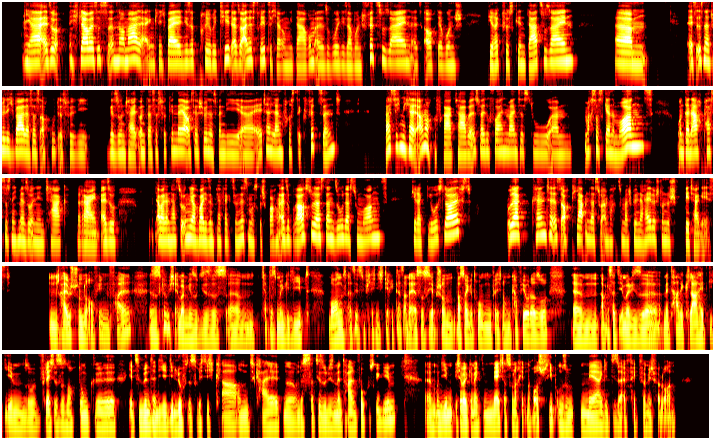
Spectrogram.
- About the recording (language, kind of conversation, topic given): German, advice, Wie bleibe ich motiviert, wenn ich kaum Zeit habe?
- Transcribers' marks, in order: none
